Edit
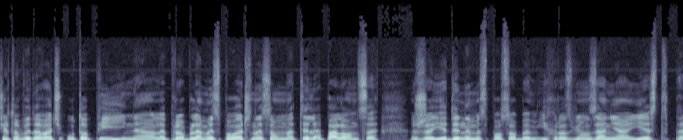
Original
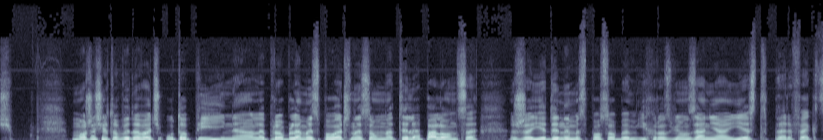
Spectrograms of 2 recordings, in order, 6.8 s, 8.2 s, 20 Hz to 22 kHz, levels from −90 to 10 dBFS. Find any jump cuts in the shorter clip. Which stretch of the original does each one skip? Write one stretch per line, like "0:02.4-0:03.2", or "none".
none

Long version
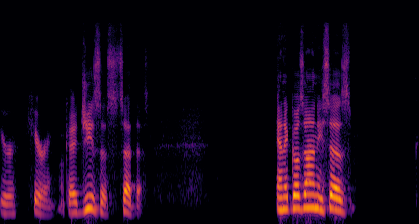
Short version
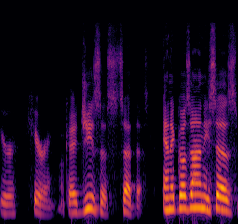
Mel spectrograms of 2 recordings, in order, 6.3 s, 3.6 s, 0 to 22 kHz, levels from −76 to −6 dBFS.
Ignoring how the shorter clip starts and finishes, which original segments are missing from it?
0:02.3-0:04.0

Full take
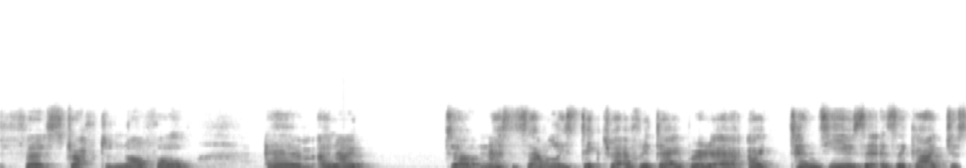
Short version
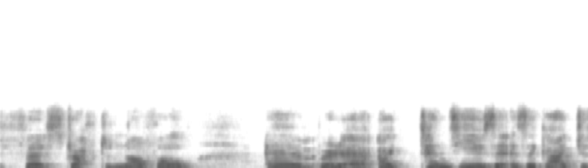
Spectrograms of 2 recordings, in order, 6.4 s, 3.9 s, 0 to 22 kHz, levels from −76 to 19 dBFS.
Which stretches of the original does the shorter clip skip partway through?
0:02.1-0:04.6

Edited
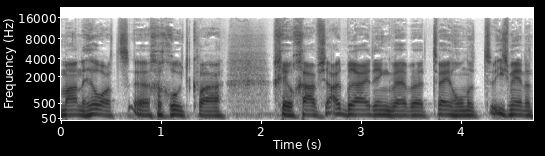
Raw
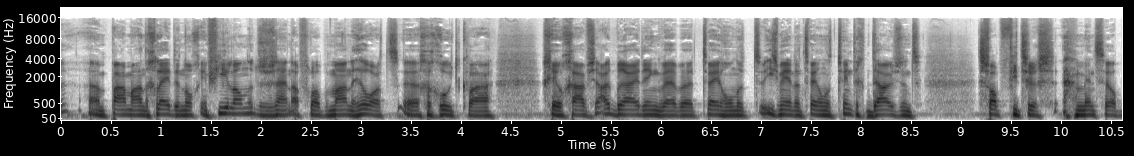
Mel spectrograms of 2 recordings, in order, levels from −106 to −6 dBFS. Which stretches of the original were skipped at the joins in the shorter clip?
none

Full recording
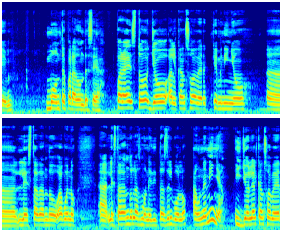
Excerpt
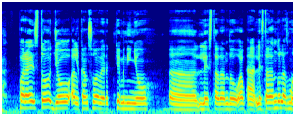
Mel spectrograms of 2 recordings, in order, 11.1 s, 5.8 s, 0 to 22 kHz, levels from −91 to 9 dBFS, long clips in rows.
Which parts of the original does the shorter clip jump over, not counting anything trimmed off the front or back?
0:06.8-0:07.4

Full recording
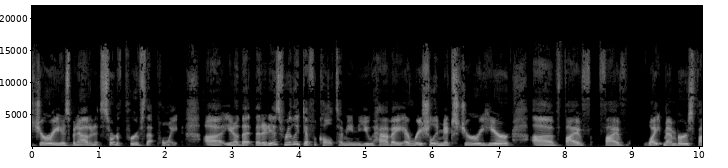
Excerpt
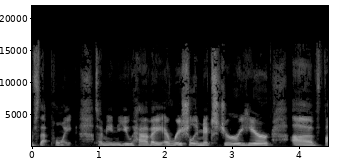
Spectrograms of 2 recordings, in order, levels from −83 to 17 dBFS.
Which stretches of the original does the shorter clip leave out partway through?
0:02.5-0:04.5

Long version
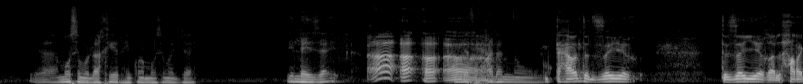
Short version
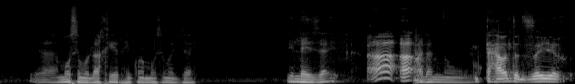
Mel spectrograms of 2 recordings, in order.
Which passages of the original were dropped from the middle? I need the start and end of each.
0:04.1-0:04.8

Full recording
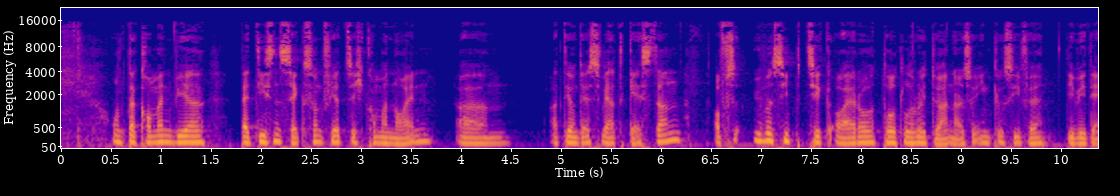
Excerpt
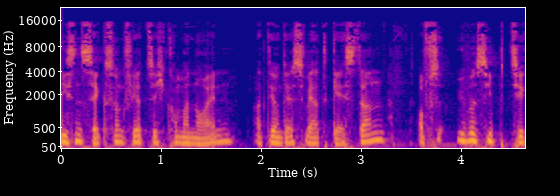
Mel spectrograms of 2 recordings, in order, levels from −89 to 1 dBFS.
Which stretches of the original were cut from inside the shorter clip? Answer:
0:03.8-0:04.8

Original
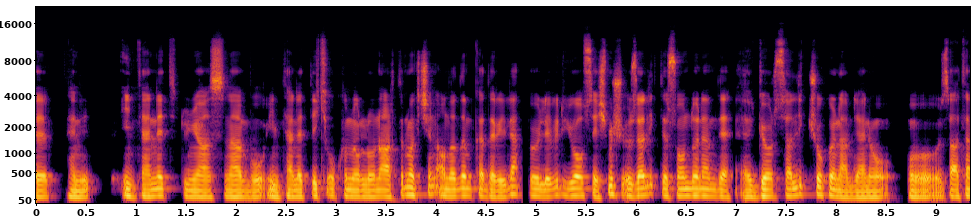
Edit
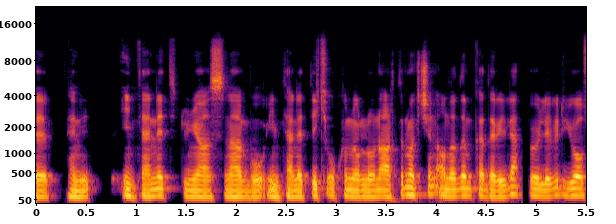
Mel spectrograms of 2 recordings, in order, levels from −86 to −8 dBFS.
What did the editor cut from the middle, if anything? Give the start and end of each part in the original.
none

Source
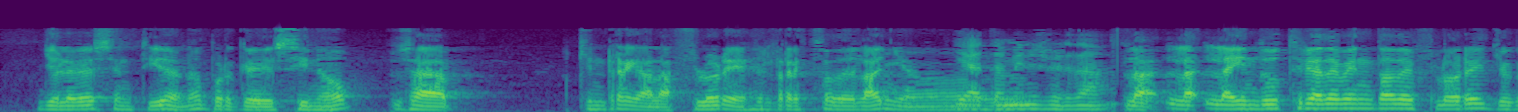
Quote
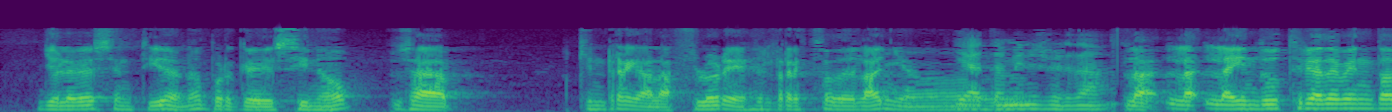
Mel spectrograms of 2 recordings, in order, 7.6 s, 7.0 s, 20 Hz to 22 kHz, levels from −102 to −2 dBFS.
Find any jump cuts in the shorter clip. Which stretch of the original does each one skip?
none

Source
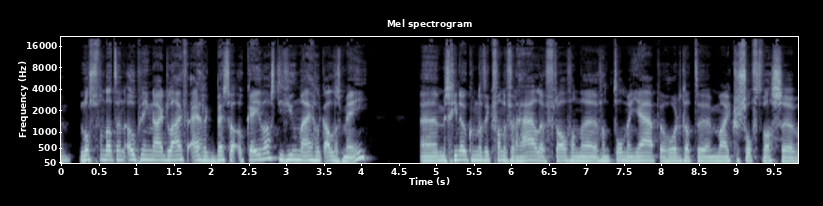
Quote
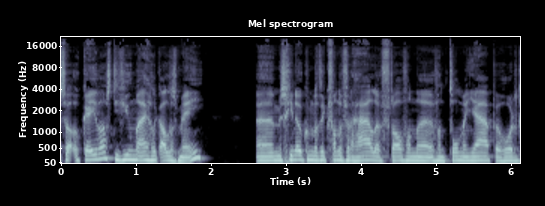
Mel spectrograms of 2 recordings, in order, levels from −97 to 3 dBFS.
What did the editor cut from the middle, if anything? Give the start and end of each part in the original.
none

